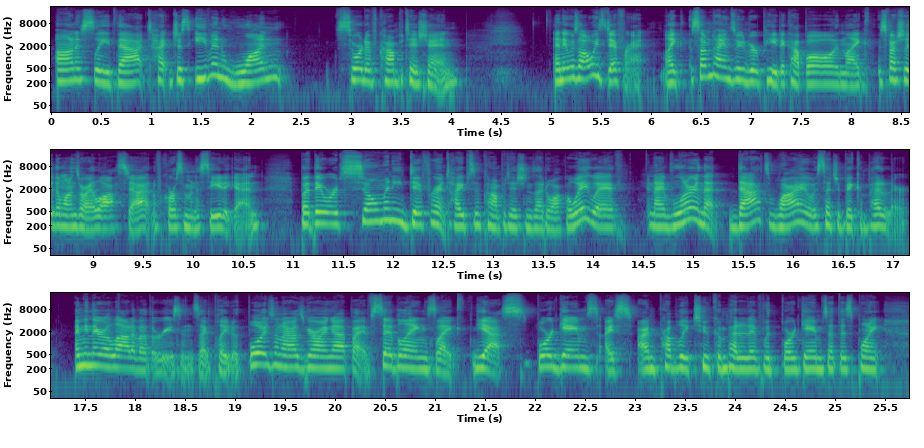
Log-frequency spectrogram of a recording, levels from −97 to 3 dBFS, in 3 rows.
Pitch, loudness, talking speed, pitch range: 210 Hz, -21 LUFS, 225 wpm, 195-230 Hz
